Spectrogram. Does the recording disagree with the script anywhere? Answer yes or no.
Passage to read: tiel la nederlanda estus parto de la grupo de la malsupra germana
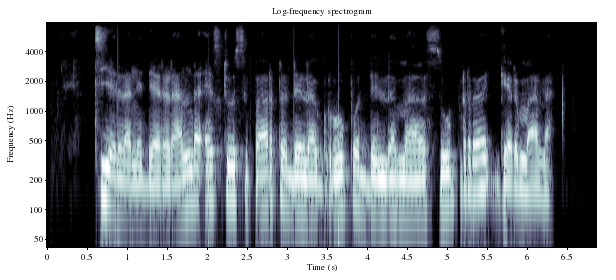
no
